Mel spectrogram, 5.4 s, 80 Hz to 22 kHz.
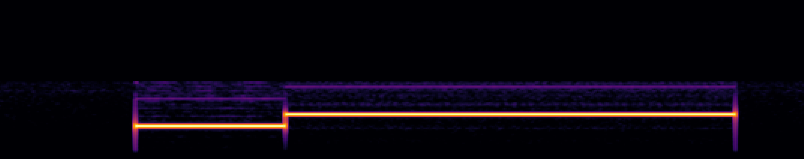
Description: Two-tone page, heard as a one-second tone, then a three-second tone, about 900 then 1220 Hz. It is heard from 0.9 to 4.9 s.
